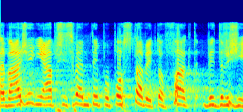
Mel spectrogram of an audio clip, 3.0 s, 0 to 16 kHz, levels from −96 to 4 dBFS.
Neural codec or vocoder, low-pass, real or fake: none; 7.2 kHz; real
